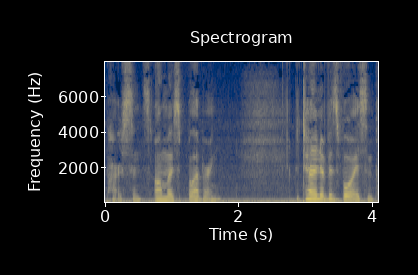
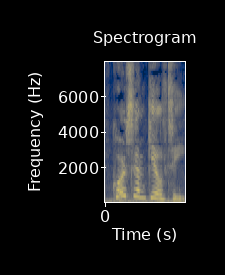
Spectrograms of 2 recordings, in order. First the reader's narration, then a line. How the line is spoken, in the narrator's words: cried Parsons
